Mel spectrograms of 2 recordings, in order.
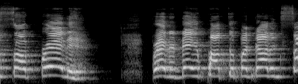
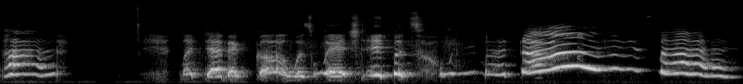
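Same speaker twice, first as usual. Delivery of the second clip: higher, slow, sobbing wail; hammed-up crying confession; mock wailing; 5 semitones higher, much slower than usual. Friend confessing the card was between her thighs, wailing.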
